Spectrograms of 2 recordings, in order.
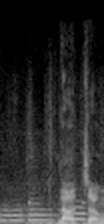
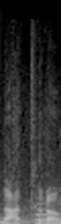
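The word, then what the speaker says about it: Nha Trang: 교차하는 지점에 위치하고 있다 나짱 은 베트남 전쟁 당시 한국군이 아전 사령부가 자리잡았던 곳으로 우리와의 인연이 재법 기분 것이다 그런 연유에서 인지 우리에겐 나정이 라는 이름보다는 영어식 발음인 나트랑 으로 더 알려져 있기도 하다 인구 30여만 의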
